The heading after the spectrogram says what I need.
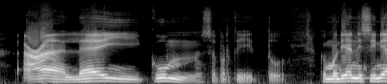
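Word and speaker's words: عليكم: maka berhati-hati cara membacanya Jangan baca alikum Ali Ali jangan dibaca mudah lunak saja alaikum seperti itu kemudian di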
